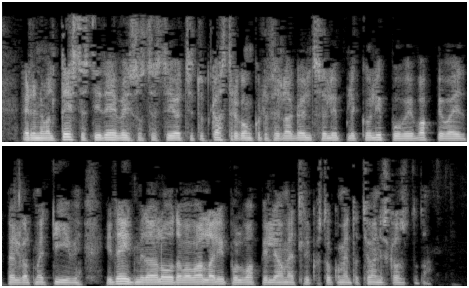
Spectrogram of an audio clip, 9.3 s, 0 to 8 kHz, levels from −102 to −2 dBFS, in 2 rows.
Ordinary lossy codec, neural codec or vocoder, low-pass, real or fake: MP3, 32 kbps; none; 7.2 kHz; real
